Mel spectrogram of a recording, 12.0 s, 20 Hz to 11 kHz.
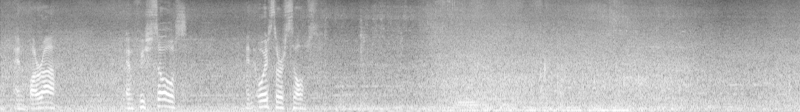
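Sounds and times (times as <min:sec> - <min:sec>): vehicle engine rumble: 0:00.0 - 0:11.2
rumble of passing cars: 0:00.0 - 0:12.0.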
